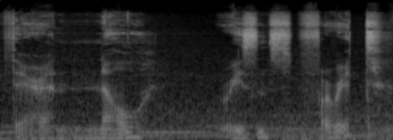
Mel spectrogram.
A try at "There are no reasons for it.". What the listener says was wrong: A lot of emphasis with the t.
